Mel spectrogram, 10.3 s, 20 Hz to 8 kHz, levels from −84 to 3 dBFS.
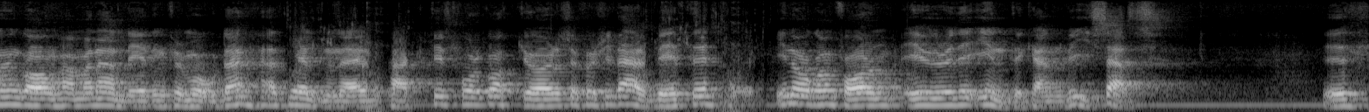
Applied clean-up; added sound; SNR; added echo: neural separator model SepFormer DNS4.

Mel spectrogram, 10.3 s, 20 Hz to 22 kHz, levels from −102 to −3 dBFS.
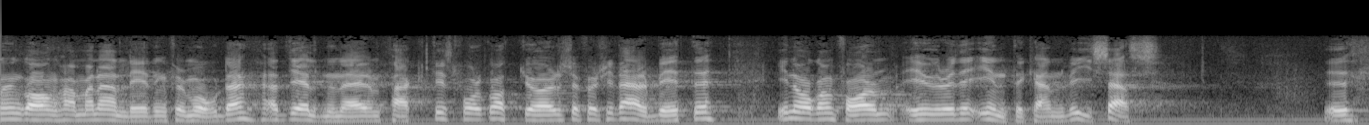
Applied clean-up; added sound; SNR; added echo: none; none; none; none.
